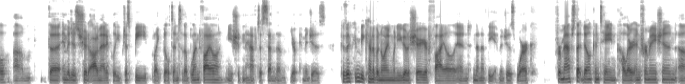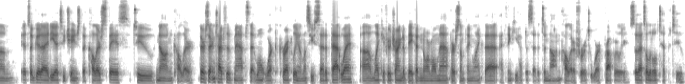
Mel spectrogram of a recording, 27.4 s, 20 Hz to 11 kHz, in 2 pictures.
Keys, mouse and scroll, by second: 10.8 middle click, 10.8-12.7 scroll down 4, 13.3-13.9 middle drag, 15.9-17.4 drag, 17.9 middle click, 21.2-22.8 scroll down 1.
